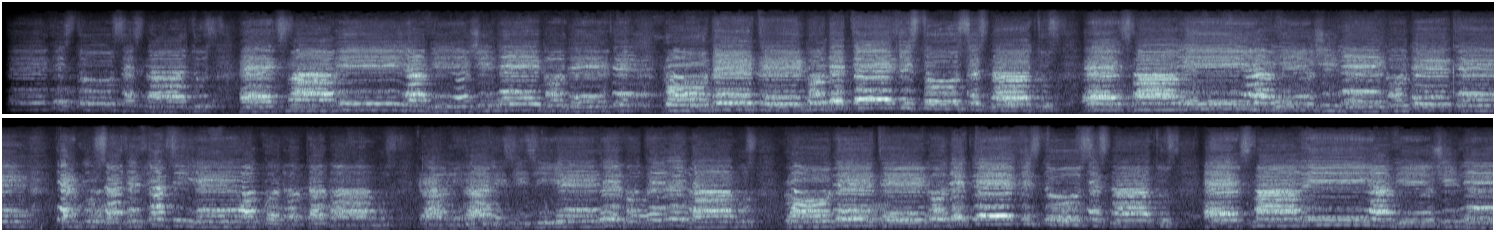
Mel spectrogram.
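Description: Choir singing a Latin Christmas carol, with sung phrases going on throughout.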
